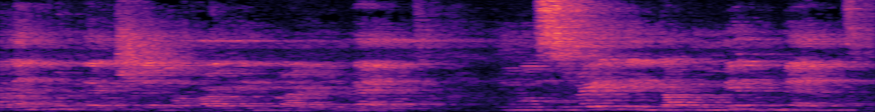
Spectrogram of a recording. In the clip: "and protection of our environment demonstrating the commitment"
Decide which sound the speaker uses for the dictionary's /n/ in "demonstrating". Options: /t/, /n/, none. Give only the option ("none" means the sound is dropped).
none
